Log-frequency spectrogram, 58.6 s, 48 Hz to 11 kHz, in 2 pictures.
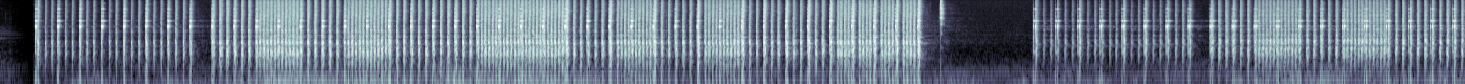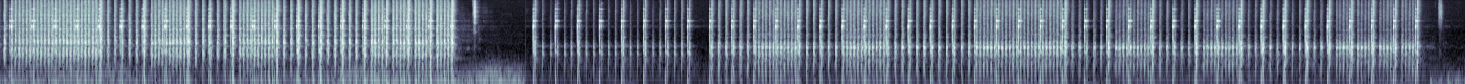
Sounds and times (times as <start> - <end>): Drum: 0.7 - 18.5, 20.7 - 38.5, 40.0 - 57.8.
